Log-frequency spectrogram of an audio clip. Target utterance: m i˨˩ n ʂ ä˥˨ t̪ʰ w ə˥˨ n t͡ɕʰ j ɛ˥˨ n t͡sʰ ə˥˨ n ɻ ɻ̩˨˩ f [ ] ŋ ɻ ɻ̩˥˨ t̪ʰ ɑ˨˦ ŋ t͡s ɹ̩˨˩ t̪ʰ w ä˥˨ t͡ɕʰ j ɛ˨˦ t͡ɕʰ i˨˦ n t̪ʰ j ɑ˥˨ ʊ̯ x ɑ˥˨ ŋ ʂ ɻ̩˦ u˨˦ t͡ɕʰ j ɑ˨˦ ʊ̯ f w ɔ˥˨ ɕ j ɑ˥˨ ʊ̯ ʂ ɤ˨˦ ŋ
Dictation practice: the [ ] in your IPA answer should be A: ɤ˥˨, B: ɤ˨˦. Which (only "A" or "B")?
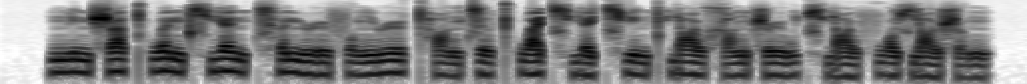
B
